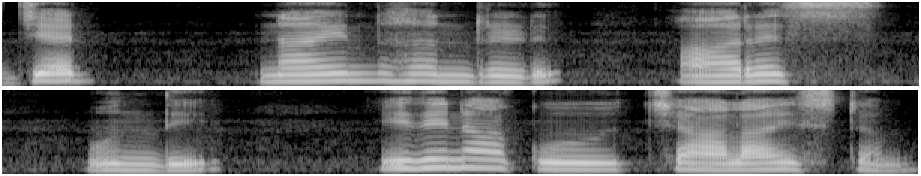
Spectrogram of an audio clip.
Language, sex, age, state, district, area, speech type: Telugu, female, 18-30, Andhra Pradesh, East Godavari, rural, spontaneous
